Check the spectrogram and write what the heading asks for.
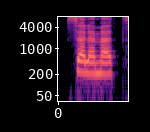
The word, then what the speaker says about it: salamat: Mot 9, salamat, merci, en tagalog, 2 syllabes, prononcées avec attention, pas thank you automatique, pas un merci poli de surface.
